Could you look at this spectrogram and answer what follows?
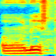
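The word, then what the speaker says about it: honest: एच किसम silent होगा एच ऑनेस्ट में साइलेंट होता है जिसको नेस्ट नहीं बोलते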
